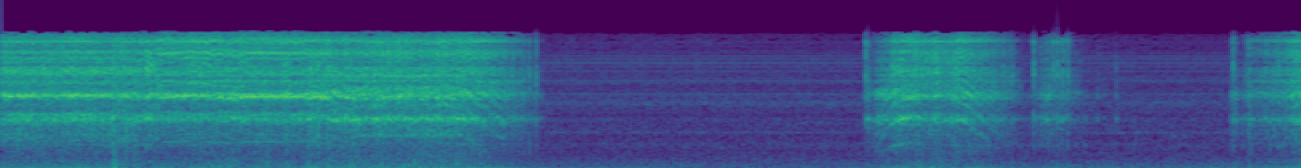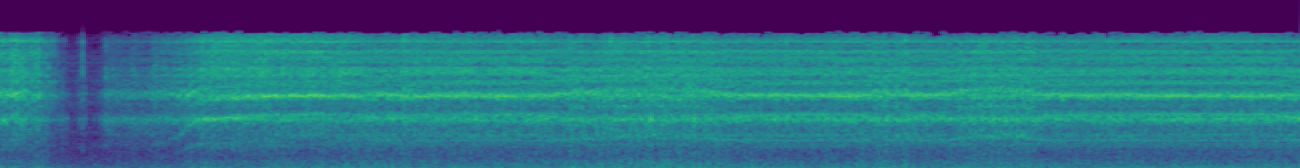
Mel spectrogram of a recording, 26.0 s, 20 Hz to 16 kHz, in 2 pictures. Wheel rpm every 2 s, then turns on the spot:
160, 160, 70, 0, 60, 10, 0, 100, 160, 160, 160, 160, 160.
none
